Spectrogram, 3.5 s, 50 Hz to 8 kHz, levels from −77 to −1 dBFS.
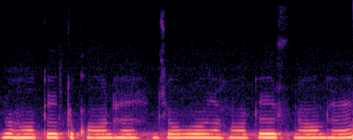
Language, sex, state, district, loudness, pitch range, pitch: Hindi, female, Bihar, Kaimur, -13 LUFS, 205-210 Hz, 205 Hz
